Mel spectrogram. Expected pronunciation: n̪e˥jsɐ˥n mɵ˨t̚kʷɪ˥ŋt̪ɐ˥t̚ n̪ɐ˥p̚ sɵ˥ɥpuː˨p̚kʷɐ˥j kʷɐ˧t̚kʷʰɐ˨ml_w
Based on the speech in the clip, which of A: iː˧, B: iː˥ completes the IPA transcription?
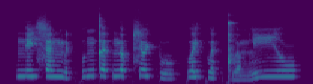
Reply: B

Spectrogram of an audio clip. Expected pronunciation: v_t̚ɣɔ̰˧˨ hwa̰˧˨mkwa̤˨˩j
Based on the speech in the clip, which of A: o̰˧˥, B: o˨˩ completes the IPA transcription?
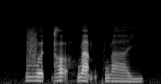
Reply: B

